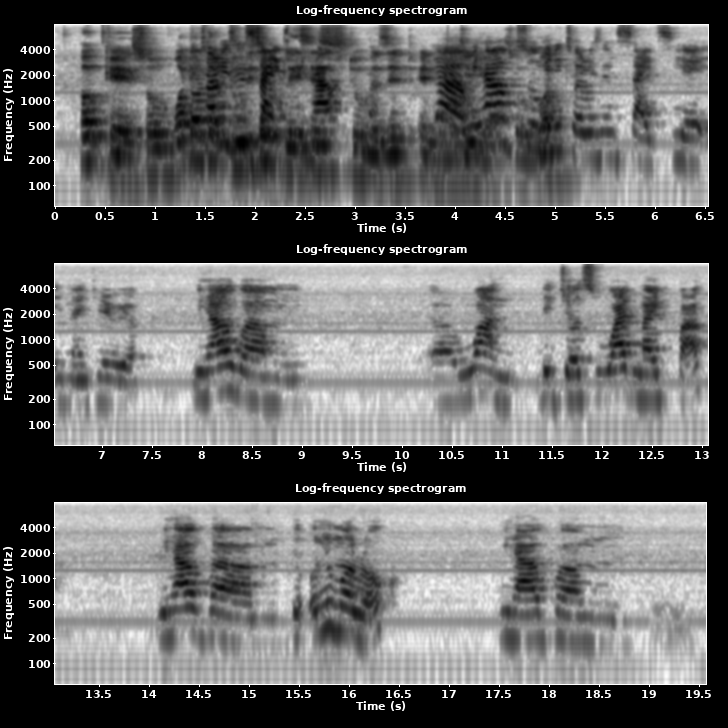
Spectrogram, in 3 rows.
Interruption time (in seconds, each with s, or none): 1.3 s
